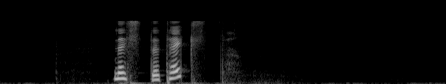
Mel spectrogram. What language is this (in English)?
Norwegian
